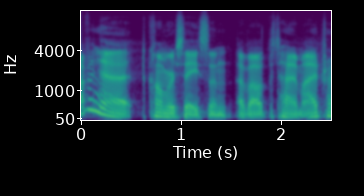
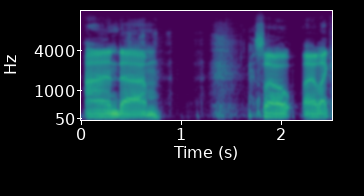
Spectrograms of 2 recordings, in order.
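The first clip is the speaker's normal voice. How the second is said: normal talking voice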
